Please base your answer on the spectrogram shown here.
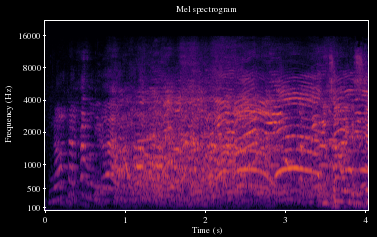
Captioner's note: laughter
